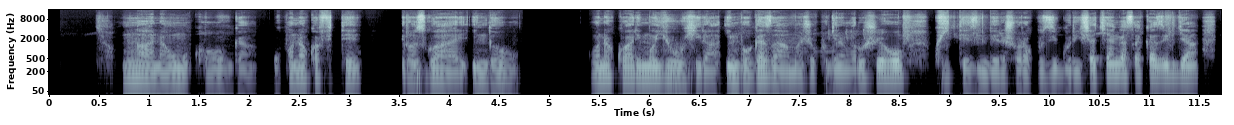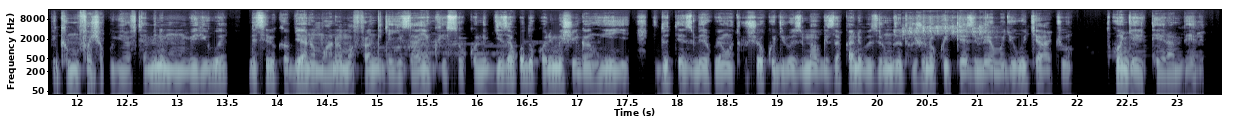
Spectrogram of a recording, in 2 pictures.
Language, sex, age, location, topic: Kinyarwanda, male, 18-24, Nyagatare, agriculture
